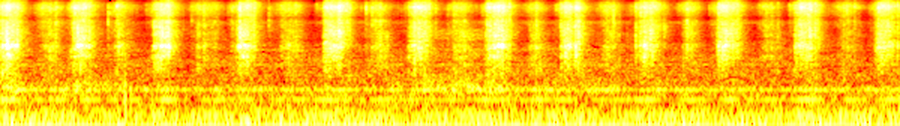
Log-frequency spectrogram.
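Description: Hand-twisted salt grinder grinding coarse salt, a rhythmic rasp of about four to five strokes a second.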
